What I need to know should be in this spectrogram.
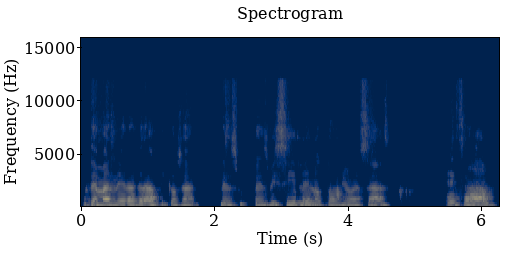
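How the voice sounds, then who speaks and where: Lady teacher, really slow, lots of ehs and repeats, dry room. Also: mid-range voice, little pitch movement, no room sound. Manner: slow, halting explanation with many fillers and repeats; checks understanding with "ok?". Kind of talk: online class lecture.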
